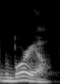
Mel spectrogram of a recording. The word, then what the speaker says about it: Laborio: Sorry, is it Laborio? Laborio.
